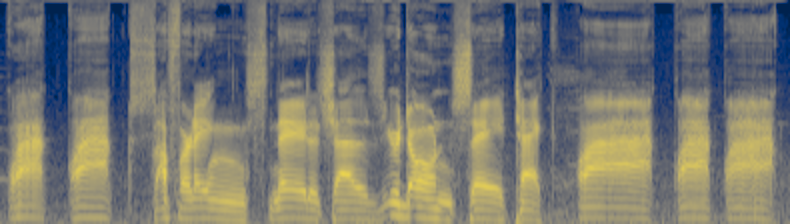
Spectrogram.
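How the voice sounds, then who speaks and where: A man doing a gravelly, quacking duck. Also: mid-range voice, steady tone, extremely slow, sharp tone, no echo, heavily acted. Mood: blustering. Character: gravelly know-it-all male duck.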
